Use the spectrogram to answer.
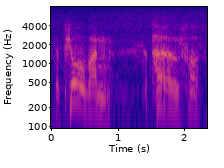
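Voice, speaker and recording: An actor playing a fat, excitable, obsessive collector with florid, pompous, stammering diction in an old-time radio drama. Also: male voice, a little high, slow pace, creaky, full character voice. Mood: rapturous, obsessed. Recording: muffled, noisy vintage radio recording.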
